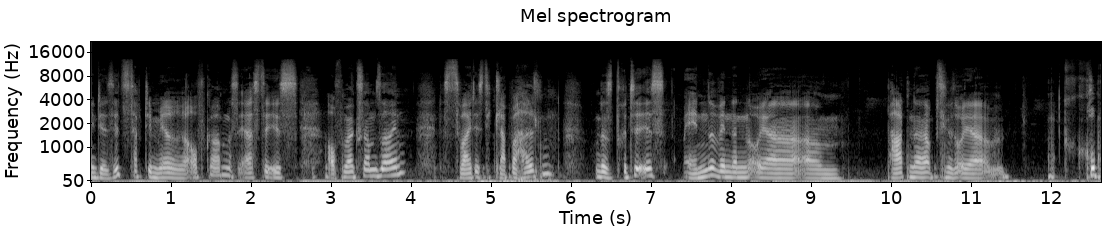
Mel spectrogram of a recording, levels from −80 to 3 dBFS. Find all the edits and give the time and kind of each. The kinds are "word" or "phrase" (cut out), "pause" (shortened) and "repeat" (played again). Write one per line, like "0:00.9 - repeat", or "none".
0:07.4 - word
0:08.2 - word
